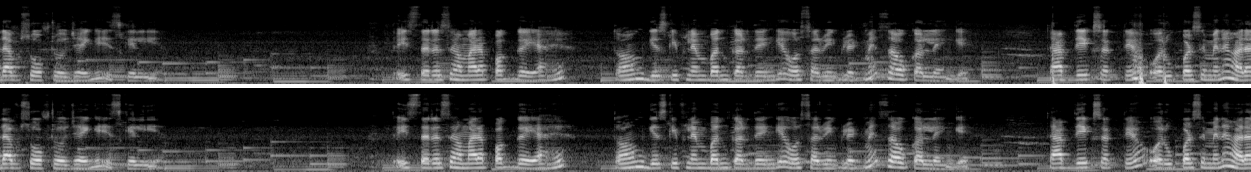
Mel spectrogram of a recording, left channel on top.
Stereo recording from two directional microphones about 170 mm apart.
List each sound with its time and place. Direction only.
0.0 s a woman's voice: centre (ahead or behind)
3.9 s a woman's voice: centre (ahead or behind)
